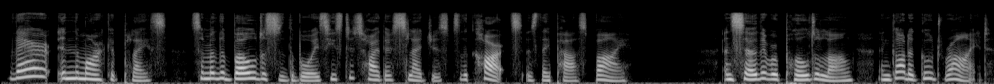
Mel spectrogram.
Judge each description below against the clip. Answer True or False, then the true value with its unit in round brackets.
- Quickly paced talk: True (210 wpm)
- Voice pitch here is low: False (225 Hz)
